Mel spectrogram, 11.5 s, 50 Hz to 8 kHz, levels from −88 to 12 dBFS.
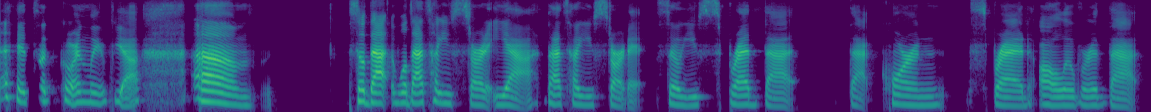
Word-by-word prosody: It's 240 -3 -5
a 250 - -1
corn 240 -4 -2
leaf, 230 +3 -10
yeah. - - -1 0.6
Um, 210 -8 +7 1.0
so 260 -1 +1
that 225 -2 +9
well, 230 0 -4
that's 225 +1 +5
how 255 - -4
you 215 -1 -9
start 185 -3 -2
yeah, 185 0 -1
that's 200 -2 +1
how 200 - -3
you 180 -1 -8
start 185 +1 -3
it. - - -8 0.2
So 200 -3 -7
you 175 0 -11
spread 185 +1 -1
that 155 - -2 0.6
that - - -5
corn 185 -3 -5 0.3
spread 170 +2 0
all 180 -3 -4
over 175 0 -8
that 155 -3 -2
190 Hz, 150 wpm, -22 LUFS, 180-225 Hz, 1.0 s, that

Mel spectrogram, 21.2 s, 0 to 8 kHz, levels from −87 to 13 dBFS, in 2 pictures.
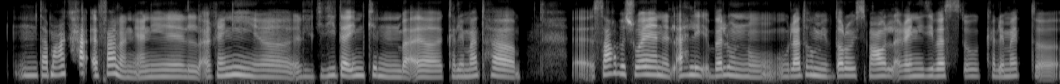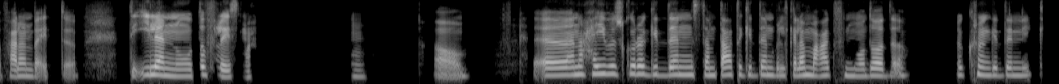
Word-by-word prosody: أنت 225 +1 -8
معاك 250 +3 0
حق 285 -7 +3
فعلًا، 270 0 +2
يعني 185 +3 0
الأغاني 210 +3 -2 0.4
الجديدة 195 +4 -1
يمكن 205 -3 -1
بقى 180 +1 +2
كلماتها 195 0 -1 0.8
صعب 260 +2 +1
شوية، 245 0 +7
إن 230 - 0
الأهل 220 +4 0
يقبلوا 215 +1 -1
إنه 195 -2 -8
ولادهم 210 +3 +1
يفضلوا 205 +2 -1
يسمعوا 210 -1 +1
الأغاني 200 0 +1
دي 205 0 -5
بس، 205 -1 +1
والكلمات 200 +1 -6 0.4
فعلًا 200 +1 0
بقت - - -7 0.5
تقيلة 240 -3 +8
إنه 200 -2 +1
طفل 225 -1 -2
يسمعها، 185 +1 +2 1.0
امم، 185 -1 -17 0.7
آه، - - -4 0.7
آآ 220 +1 +4
أنا 245 +2 +1
حقيقي 260 +1 +1
باشكرك 260 0 0
جدًا، 235 0 -1
استمتعت 230 0 -1
جدًا 235 0 -5
بالكلام 215 +1 -3
معاك 215 +1 -1
في - - -16
الموضوع 210 +1 -1
ده، 210 +1 -7 0.5
شكرًا 235 +1 -4
جدًا 225 0 -5
ليك. 220 +2 -10
215 Hz, 130 wpm, -24 LUFS, 195-235 Hz, 1.0 s, تقيلة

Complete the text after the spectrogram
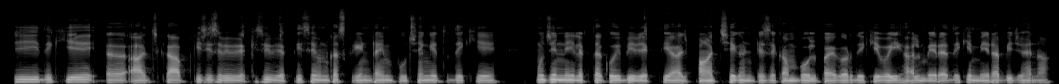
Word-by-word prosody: जी। 115 0 +2
देखिए 110 0 +1 0.2
अ, - - +1 0.2
आज 95 -1 0
का 100 - +1
आप 95 +6 -2
किसी 105 -1 -2
से 105 0 0
भी 100 - +2
व्यक्ति 95 -1 -1
किसी 115 -3 -1
व्यक्ति 100 +1 -1
से 105 - -1
उनका 95 -1 +1
स्क्रीन 95 -1 -2
टाइम 95 0 +1
पूछेंगे 100 +2 0
तो 125 - -13
देखिए 95 0 -2 0.4
मुझे 105 +1 +4
नहीं 100 0 +4
लगता 100 +1 +1
कोई 95 -1 +4
भी 100 +1 +2
व्यक्ति 95 +1 0
आज 90 -1 +2
5-6 90 +3 +2
घंटे 90 -1 0
से 90 0 -2
कम 90 0 0
बोल 90 0 +2
पाएगा 90 +1 +1
और 95 +2 +1
देखिए 95 0 0
वही 90 0 +3
हाल 90 0 -1
मेरा 85 0 +1
है। 90 - +1
देखिए 100 0 -1
मेरा 95 +2 +1
भी 100 +1 -2
जो 100 0 -3
है 90 - 0
ना, 95 - -5
95 Hz, 250 wpm, -27 LUFS, 90-100 Hz, 0.4 s, मुझे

